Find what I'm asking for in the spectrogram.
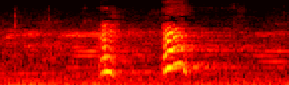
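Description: A dog barks twice, short sharp barks about a third of a second apart, fairly close against a quiet background with no talking.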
